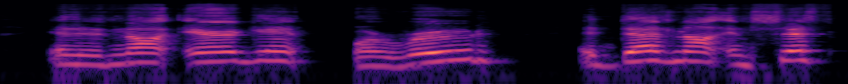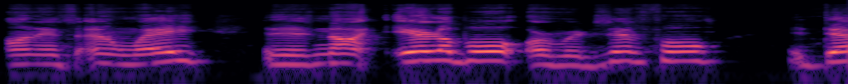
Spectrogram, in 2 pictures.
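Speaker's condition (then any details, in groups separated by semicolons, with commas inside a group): Cerebral palsy; from birth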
